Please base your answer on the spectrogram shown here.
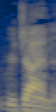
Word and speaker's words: Regina: Saskatchewan Regina Arbor John Regina is how you pronounce it right yeah Regina is that we pronounce Barbra Jean is just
